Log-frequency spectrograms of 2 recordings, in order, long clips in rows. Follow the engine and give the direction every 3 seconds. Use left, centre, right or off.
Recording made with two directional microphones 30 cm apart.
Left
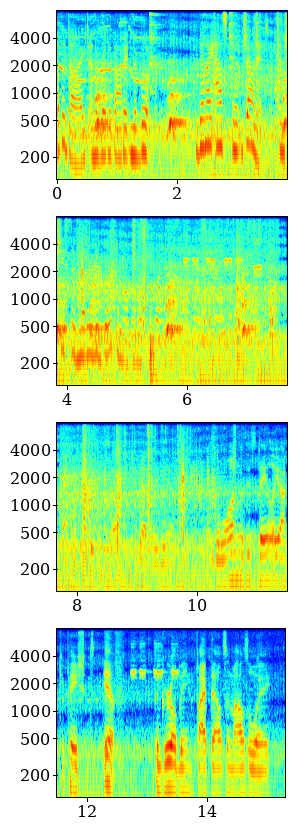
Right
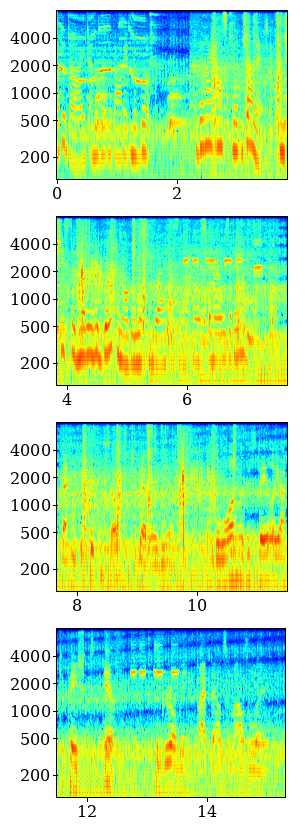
left, left, centre, right, right.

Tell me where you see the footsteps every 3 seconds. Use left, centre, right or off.
right, right, centre, right, off.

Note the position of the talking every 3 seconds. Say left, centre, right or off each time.
left, right, right, right, left.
